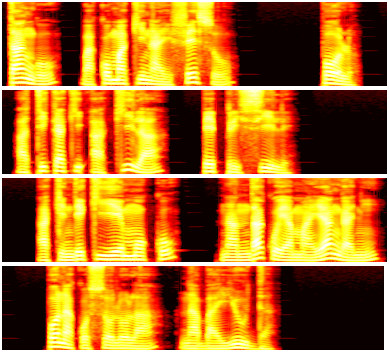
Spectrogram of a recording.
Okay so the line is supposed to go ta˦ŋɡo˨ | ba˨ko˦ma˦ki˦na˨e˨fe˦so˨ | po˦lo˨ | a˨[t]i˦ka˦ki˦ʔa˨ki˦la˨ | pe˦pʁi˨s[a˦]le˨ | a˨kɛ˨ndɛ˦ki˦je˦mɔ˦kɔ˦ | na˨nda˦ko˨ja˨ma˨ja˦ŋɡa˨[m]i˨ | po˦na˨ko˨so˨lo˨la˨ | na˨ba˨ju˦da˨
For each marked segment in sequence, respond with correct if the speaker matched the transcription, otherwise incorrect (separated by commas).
correct, incorrect, incorrect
